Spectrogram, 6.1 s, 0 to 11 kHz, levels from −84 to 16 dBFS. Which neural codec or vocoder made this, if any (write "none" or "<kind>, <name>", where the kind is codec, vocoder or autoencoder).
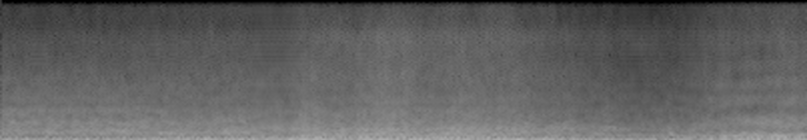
vocoder, Vocos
